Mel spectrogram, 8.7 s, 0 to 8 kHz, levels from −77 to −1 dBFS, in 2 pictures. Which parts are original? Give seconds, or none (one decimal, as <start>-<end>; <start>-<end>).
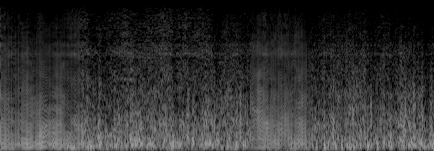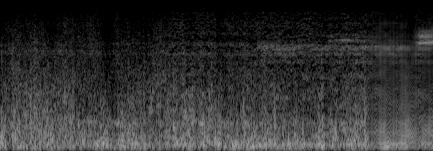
0.8-2.5; 3.1-8.0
